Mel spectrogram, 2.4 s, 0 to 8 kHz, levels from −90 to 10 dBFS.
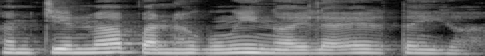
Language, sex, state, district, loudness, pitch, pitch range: Wancho, female, Arunachal Pradesh, Longding, -14 LUFS, 190 Hz, 180-200 Hz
